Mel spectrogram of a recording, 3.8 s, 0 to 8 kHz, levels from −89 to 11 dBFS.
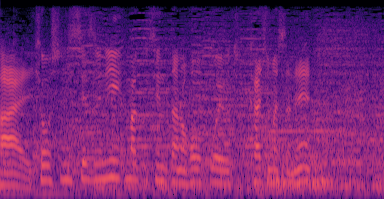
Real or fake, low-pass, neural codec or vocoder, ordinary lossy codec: real; 7.2 kHz; none; none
